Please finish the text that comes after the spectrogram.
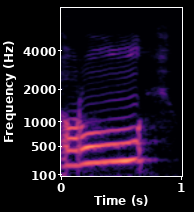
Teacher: रा को मोटा रखते हुए वाव मद्दा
